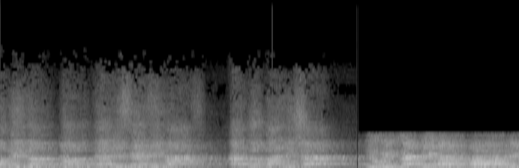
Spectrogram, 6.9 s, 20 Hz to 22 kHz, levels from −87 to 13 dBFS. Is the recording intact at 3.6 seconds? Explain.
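No, not quite. At 3.62 s there's an overlap between stream segments: two chunks of the stream claim the same stretch of time, so the player trims the shared part away, even though that audio wasn't actually duplicated. Around 8 ms of real sound goes missing, and the waveform jumps straight from one side of the gap to the other. You hear that as a single small click or a tiny skip.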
